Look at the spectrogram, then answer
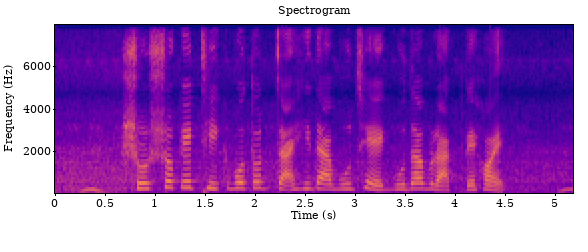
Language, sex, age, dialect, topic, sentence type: Bengali, female, 18-24, Standard Colloquial, agriculture, statement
